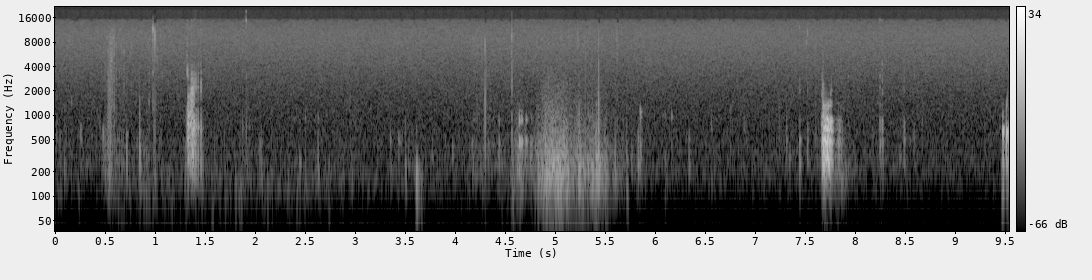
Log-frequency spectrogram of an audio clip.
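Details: Normal bowel sounds (borborygmi) a few hours after a huge meal: short bursts of gurgling and rumbling with one longer growl.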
